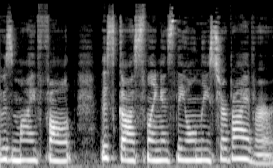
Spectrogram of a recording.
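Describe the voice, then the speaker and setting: Someone speaks in a put-on character voice at a moderate pace. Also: woman, fairly high pitch for a woman. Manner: cheerful.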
